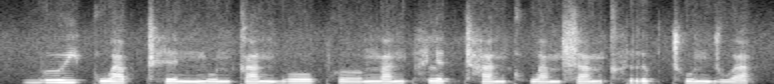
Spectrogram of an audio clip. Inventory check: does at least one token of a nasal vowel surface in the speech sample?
no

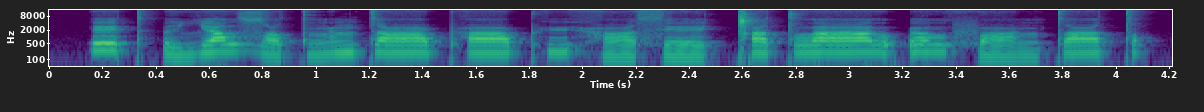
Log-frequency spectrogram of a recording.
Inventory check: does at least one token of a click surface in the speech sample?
yes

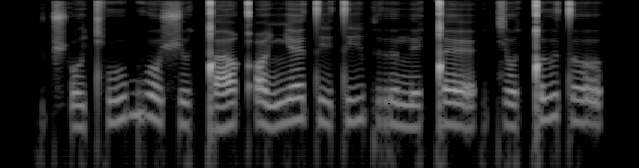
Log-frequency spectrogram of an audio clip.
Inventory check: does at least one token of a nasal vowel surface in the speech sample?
no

